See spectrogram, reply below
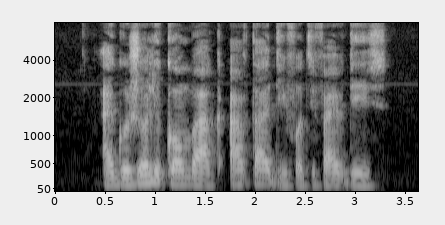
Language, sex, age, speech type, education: Nigerian Pidgin, male, 15-29, spontaneous, tertiary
